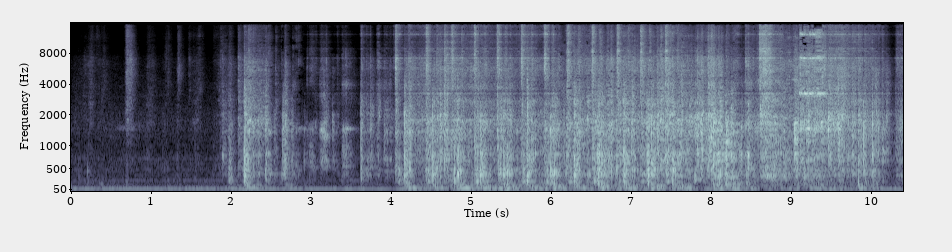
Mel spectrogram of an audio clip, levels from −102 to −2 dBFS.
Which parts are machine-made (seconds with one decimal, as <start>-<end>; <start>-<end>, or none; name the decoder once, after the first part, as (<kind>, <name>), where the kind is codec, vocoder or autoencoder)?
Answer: 2.9-6.1 (codec, SNAC); 8.3-8.9; 9.3-10.4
